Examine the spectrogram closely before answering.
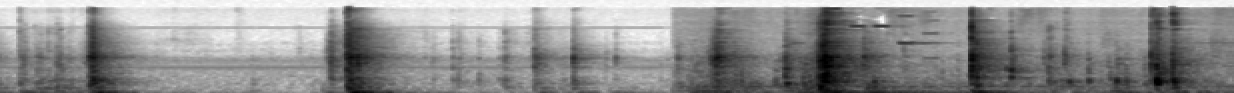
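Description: A Cuckoo rice cooker being loaded and shut: hard plastic-and-metal knocks as the inner pot goes in and the lid comes down, then a quick run of clicks and thunks as the lid's top handle is worked. There are two single knocks in the first two seconds and a busier cluster in the second half.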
